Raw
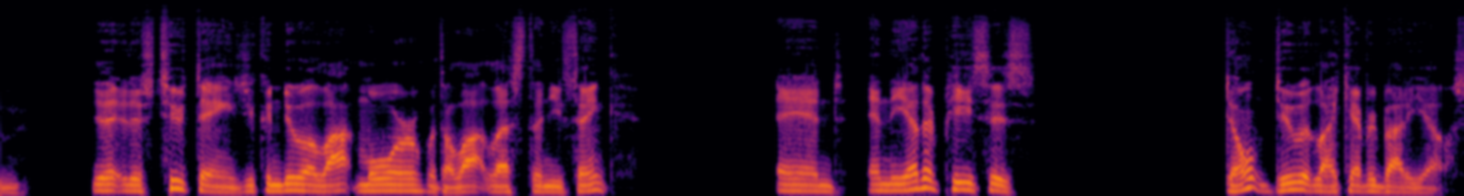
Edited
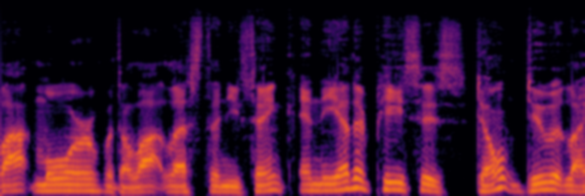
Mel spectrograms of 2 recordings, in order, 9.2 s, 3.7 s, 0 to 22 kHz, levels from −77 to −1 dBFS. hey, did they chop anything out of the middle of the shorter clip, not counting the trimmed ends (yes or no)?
yes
